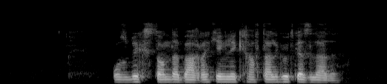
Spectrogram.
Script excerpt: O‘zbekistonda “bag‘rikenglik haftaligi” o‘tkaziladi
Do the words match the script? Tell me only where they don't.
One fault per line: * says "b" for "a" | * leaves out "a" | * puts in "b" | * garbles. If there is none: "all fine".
all fine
